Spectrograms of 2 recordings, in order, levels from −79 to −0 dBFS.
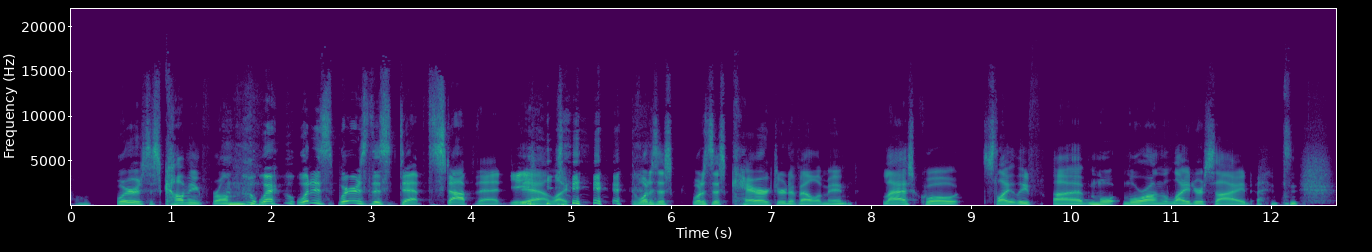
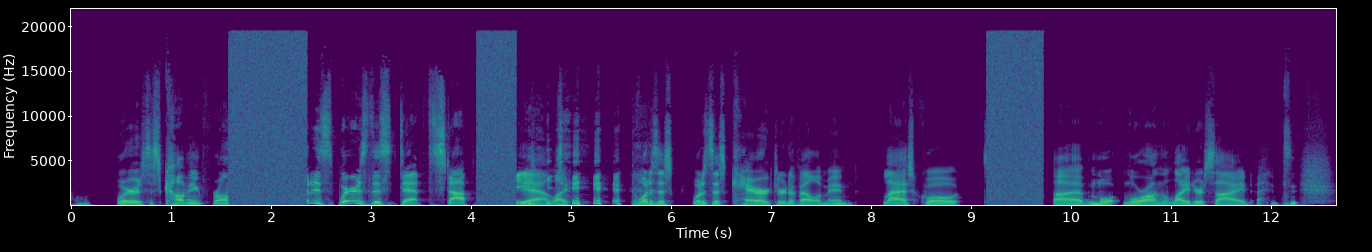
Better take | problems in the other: first | audio cutting out; filled with static; at 1.5 s for 1 s, at 4 s and at 9 s for 0.5 s

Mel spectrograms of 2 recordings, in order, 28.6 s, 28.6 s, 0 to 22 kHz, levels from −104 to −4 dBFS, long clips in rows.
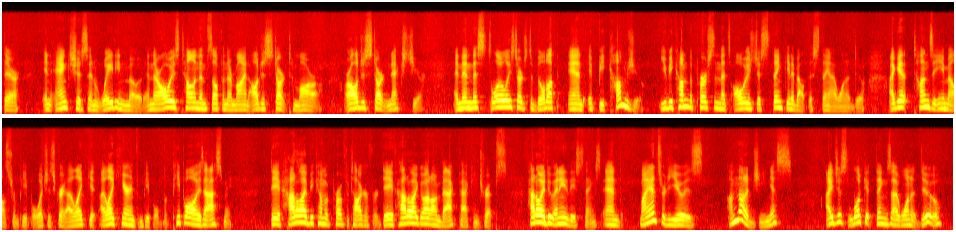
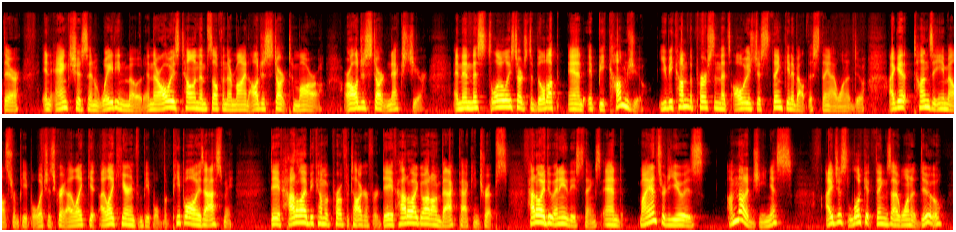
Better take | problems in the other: second | hiss; faint; throughout; 25 dB below the speech

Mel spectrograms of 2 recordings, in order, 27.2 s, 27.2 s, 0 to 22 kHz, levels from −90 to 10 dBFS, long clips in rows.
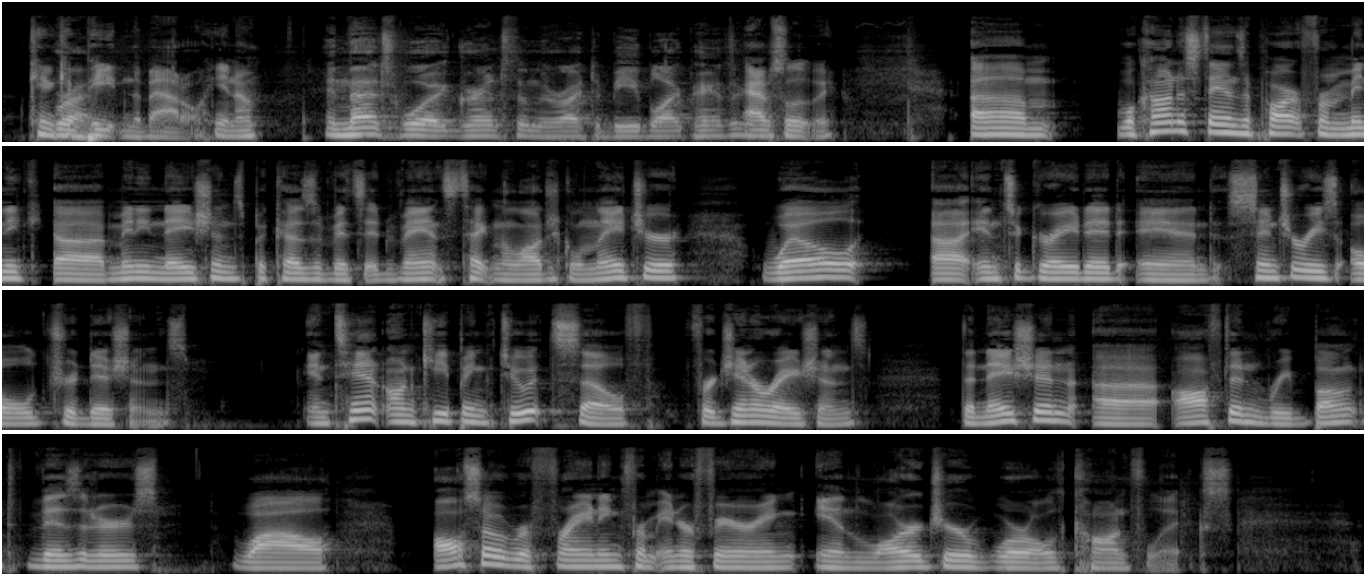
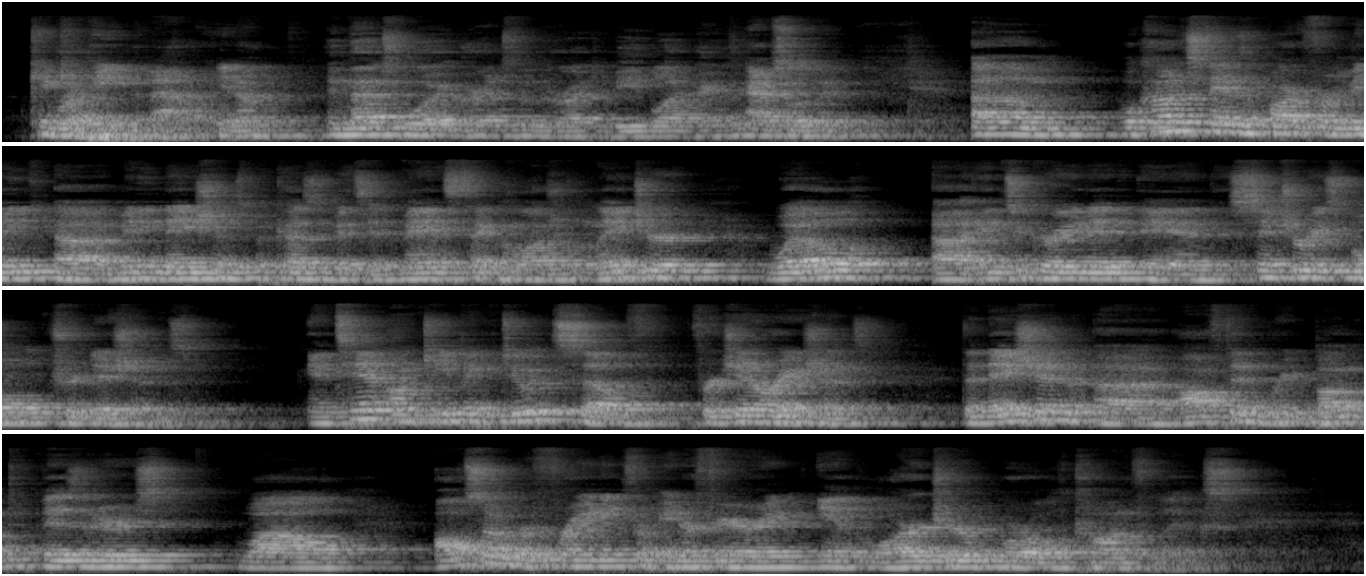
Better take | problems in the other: first | room echo; noticeable; dies away in 0.8 s // off-mic speech; far

